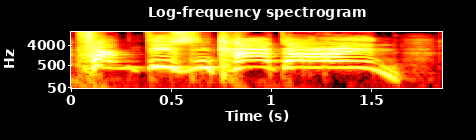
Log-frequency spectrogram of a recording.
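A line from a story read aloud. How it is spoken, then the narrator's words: Shouting. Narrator (German): schrie Ron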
